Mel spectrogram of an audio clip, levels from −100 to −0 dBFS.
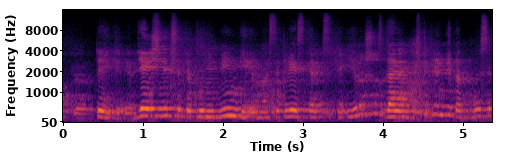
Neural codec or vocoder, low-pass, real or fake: autoencoder, 48 kHz, 32 numbers a frame, DAC-VAE, trained on Japanese speech; 14.4 kHz; fake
